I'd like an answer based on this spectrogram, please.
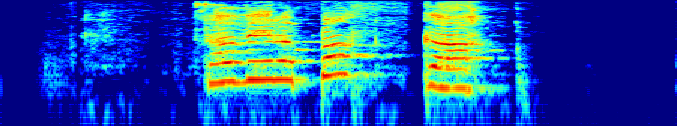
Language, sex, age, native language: Icelandic, female, 8, Icelandic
